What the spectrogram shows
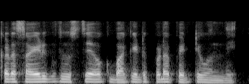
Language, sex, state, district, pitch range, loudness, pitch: Telugu, male, Telangana, Hyderabad, 110-120 Hz, -17 LUFS, 115 Hz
